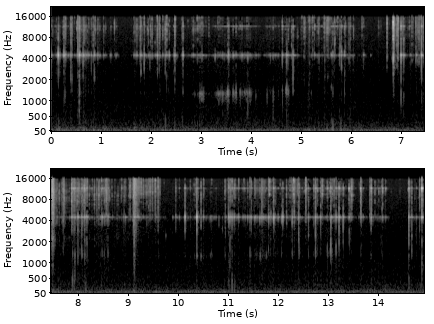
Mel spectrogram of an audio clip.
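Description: A small, hollow, empty clear hobnail glass candle holder is held in the hand and tapped and scratched with gold metal filigree finger-jewelry claws. Rapid, quiet clicks and scratches come in uneven bursts with brief pauses. The clicks have a bright, high glassy ring that dies away almost at once.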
